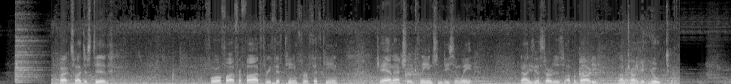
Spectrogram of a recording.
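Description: A man talks close by, calmly and steadily.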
